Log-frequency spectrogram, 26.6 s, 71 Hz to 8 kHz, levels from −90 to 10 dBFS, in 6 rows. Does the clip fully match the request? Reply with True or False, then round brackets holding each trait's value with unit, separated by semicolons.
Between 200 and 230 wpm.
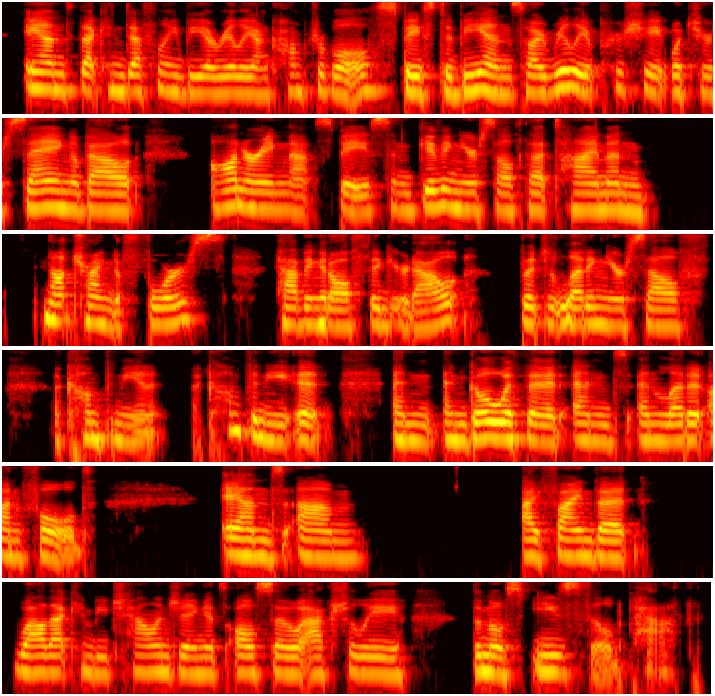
False (165 wpm)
